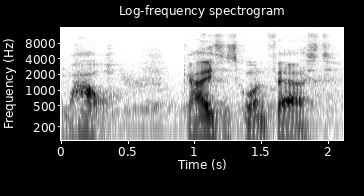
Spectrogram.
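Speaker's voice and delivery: normal talking voice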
